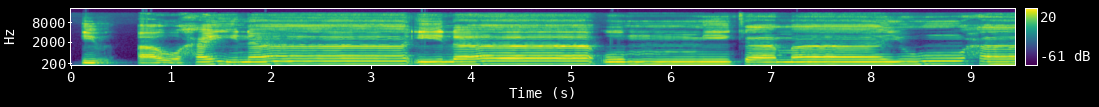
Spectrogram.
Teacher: Kita berhenti di sini, waqaf di sini, hanya menjadi panjang 2 harokat saja, panjang alif kecil. Mat jaiz munfasil ketika berhenti hanya menjadi mat tabi'i, panjang 2 harokat.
